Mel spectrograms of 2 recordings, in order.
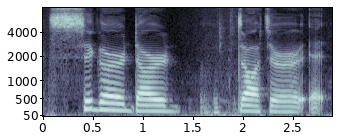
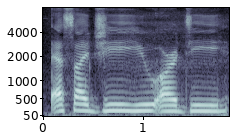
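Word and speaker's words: Sigurðardóttir: It's Yrsa Sigurdardóttir. It's very long. Sigurdardóttir.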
